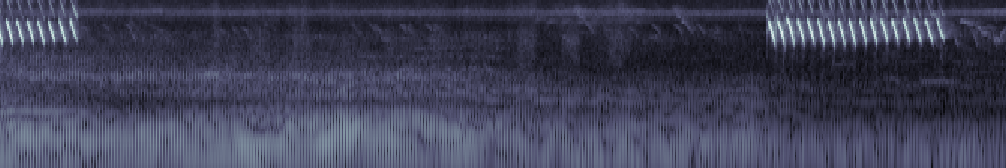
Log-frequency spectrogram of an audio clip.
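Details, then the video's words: Cinereous tit song used as a lure for other tits: two fast bursts of sharp, high repeated chirps, one at the start and one near the end, over a steady low hum. "suara gelatik Gacor pagi siang sore pancingan khusus gelatik batu"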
